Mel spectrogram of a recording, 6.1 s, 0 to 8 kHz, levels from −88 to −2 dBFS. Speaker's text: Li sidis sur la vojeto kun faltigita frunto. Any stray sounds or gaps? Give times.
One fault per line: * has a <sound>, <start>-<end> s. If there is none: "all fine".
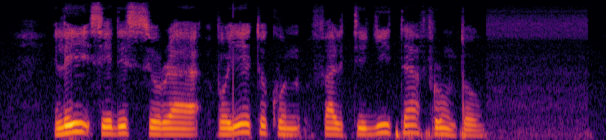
all fine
